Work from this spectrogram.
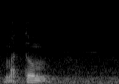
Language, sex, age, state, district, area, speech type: Manipuri, male, 30-45, Manipur, Imphal West, urban, read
